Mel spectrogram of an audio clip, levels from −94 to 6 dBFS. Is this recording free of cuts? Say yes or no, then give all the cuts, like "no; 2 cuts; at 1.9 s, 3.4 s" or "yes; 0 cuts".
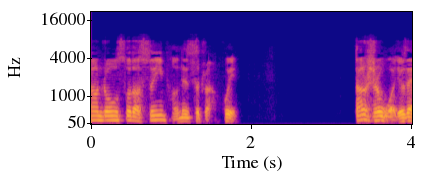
yes; 0 cuts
